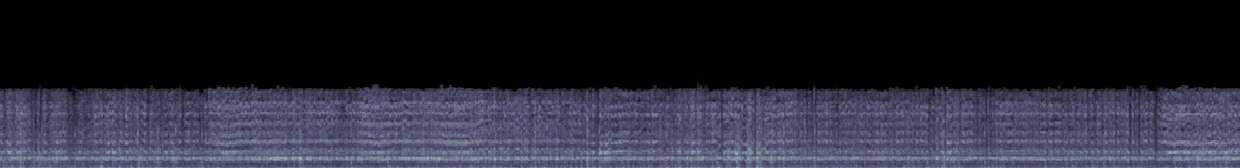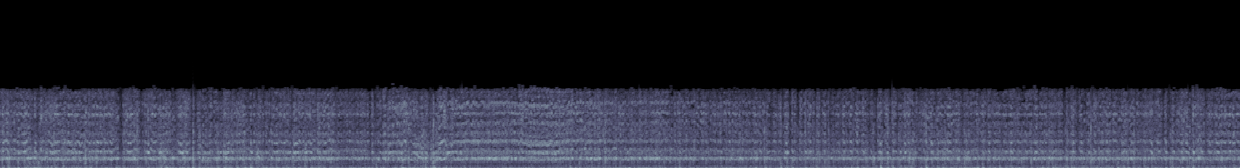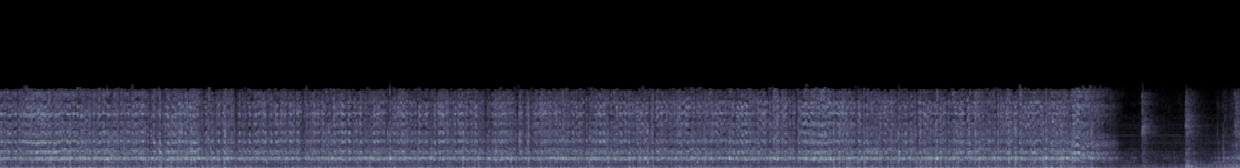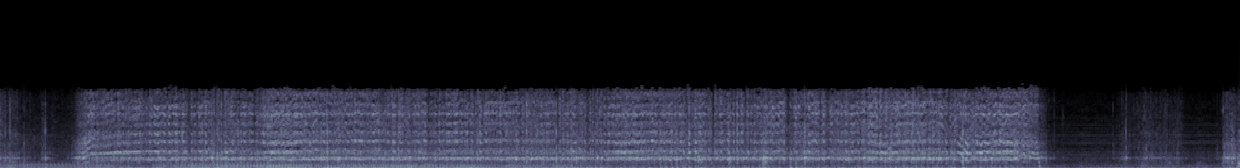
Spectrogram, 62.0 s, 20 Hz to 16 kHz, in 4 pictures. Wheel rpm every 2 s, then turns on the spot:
230, 230, 230, 230, 230, 230, 230, 220, 220, 220, 220, 230, 230, 240, 230, 230, 230, 230, 230, 230, 230, 230, 50, 60, 220, 230, 230, 230, 230, 140, 10.
60-62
